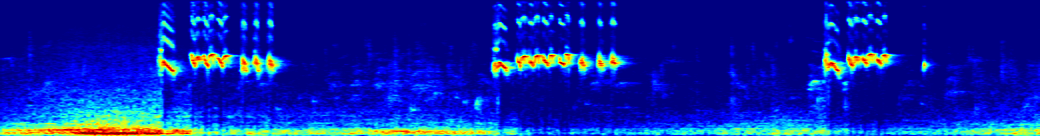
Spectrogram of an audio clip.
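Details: Caged orange-headed thrush from Singaraja, North Bali, in continuous 'kabel konslet' singing meant to prompt other birds to respond. Three short bursts of rich, quick whistles and trills are separated by pauses, with a low hum underneath.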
